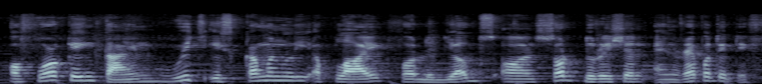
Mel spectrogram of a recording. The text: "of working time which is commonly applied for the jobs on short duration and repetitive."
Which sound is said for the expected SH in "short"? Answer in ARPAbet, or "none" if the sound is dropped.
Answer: S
